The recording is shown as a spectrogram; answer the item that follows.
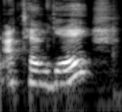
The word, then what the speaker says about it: Atelier: Food Atelier is how you say that.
